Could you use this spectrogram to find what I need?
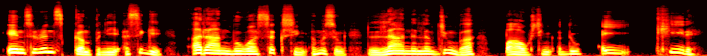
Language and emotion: Manipuri, disgusted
